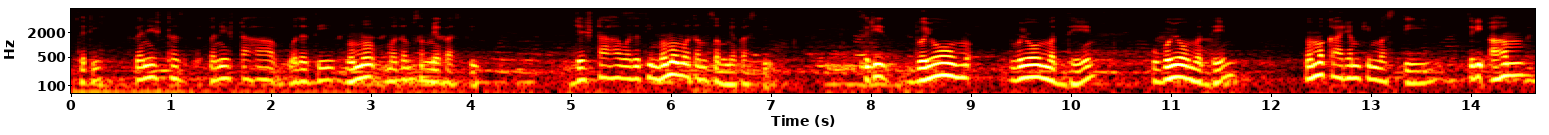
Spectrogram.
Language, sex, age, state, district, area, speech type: Sanskrit, male, 18-30, Maharashtra, Solapur, urban, spontaneous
